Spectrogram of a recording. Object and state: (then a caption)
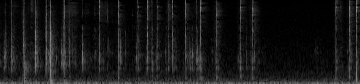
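Plastic gaming keypad. Fingertips press and tap the backlit keys of a plastic Razer Tartarus Chroma gaming keypad rapidly, producing twenty short, dry, bright clicks with no ring. The taps come in a quick, uneven flurry, pause briefly, then end with a final few clicks.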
